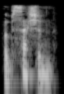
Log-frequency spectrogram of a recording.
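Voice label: "obsession", British; Design and innovation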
